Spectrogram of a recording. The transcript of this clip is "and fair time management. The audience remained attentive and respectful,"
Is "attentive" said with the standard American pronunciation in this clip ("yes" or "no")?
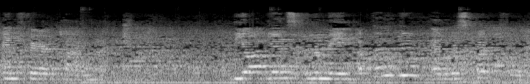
no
